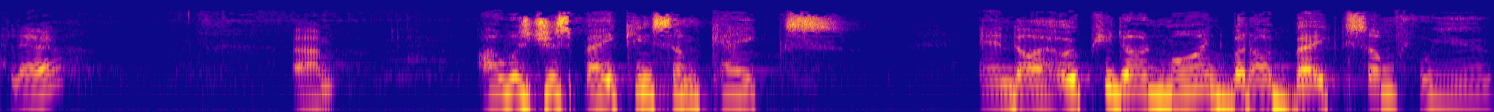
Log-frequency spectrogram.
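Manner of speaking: put-on Afrikaans-accented speech. Retelling Magda bringing cakes to her mother Janice, imitating Magda's Afrikaans accent. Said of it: "In an Afrikaans accent".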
